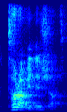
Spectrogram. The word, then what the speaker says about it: Torabinejad: Mohammed Torabinejad.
